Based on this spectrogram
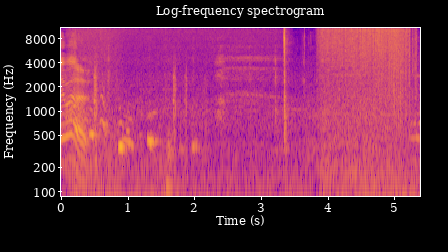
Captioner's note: static buzzing; cloth squeaking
